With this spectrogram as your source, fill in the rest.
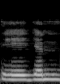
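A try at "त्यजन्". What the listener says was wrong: ತೇಜನ್ ಅಂದ್ರೆ ಇದು ಲಾಂಗ್ ಆಗುತ್ತೆ. ತ್ಯಜನ್.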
